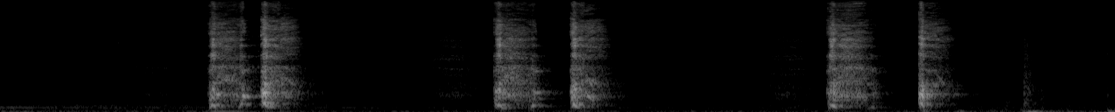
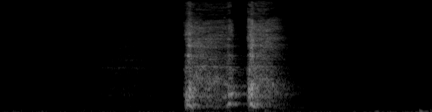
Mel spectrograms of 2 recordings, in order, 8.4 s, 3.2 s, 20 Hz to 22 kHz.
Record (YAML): three_cough_length: 8.4 s
three_cough_amplitude: 10052
three_cough_signal_mean_std_ratio: 0.32
cough_length: 3.2 s
cough_amplitude: 5693
cough_signal_mean_std_ratio: 0.32
survey_phase: beta (2021-08-13 to 2022-03-07)
age: 45-64
gender: Female
wearing_mask: 'No'
symptom_none: true
smoker_status: Never smoked
respiratory_condition_asthma: false
respiratory_condition_other: false
recruitment_source: REACT
submission_delay: 34 days
covid_test_result: Negative
covid_test_method: RT-qPCR
influenza_a_test_result: Negative
influenza_b_test_result: Negative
